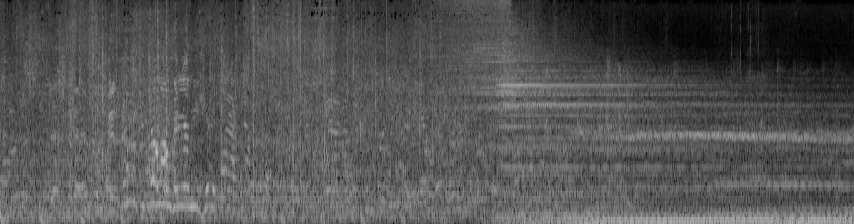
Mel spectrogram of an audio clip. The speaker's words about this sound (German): Zwei Ecken weiter das verwinkelte Hafenviertel mit algerischen Lebensmittelgeschäften und Friseuren neben tunesischen und marokkanischen Restaurants. Die Gassen sind eng und voller Menschen. Marktschreier, Feilscher, Stimmung wie auf einem Bazar.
